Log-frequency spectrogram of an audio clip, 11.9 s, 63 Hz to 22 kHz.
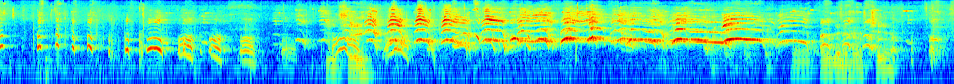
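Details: Day-23 Labrador retriever puppies from Mocha's litter, crowding around their first puppy food indoors; dense overlapping whines and squeaky yelps, several pups at once, growing louder midway with a held thin whine.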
